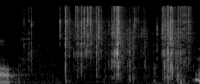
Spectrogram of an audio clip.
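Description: Foil booster-pack wrapper being torn open and crinkled by hand, a dense run of crackles starting about half a second in.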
